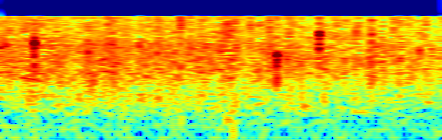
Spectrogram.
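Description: Audience applause fills the space, a dense, steady wash of many hands clapping with a few sharper claps popping out, sustained evenly throughout with no voices.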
